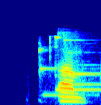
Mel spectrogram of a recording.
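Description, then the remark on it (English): A phone's text message chime sounds once: a brief opening tone, then a richer, ringing electronic tone that lingers and slowly fades, with no talking. “Like, who is texting me in the middle of the program?”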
